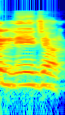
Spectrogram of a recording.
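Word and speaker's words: ledger: बाद हम लोग सीखेंगे लेजर क्या लेजर डी मेरा क्या है साइलेंट है डी मेरा साइलेंट है लेजर क्या बोलेंगे लेजर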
